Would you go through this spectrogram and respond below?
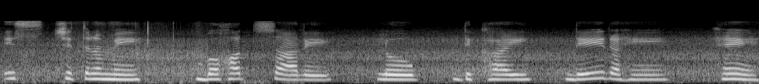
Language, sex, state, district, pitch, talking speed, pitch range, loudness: Hindi, female, Madhya Pradesh, Dhar, 235 Hz, 80 wpm, 225-250 Hz, -14 LUFS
